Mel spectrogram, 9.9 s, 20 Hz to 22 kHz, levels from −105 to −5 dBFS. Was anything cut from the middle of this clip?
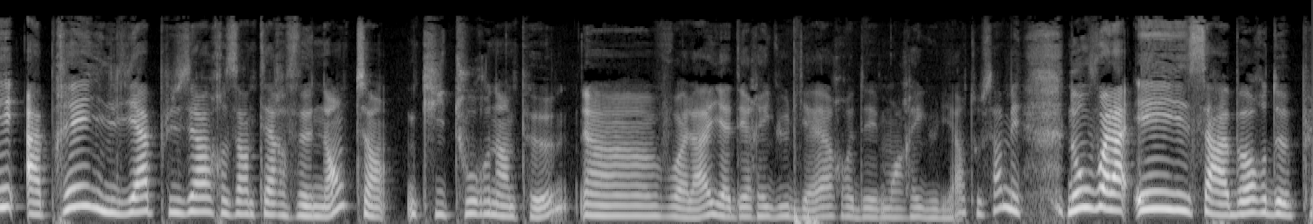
no; 0 cuts

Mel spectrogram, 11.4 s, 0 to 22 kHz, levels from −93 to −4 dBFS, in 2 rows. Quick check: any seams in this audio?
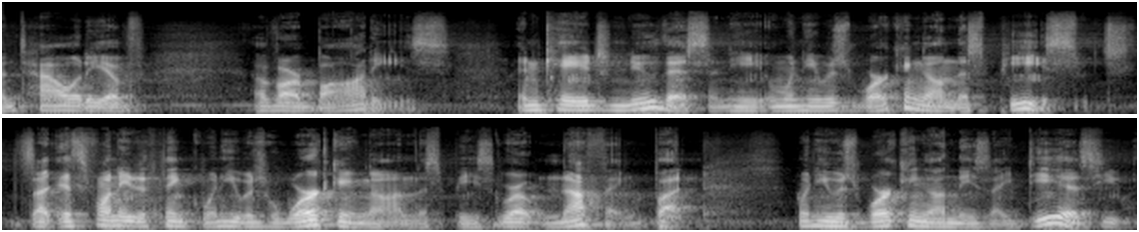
yes; 1 cut; at 8.1 s

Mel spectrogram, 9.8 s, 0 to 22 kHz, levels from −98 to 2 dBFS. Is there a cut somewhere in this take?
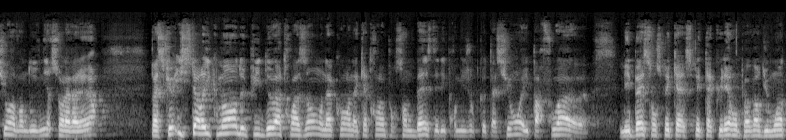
no; 0 cuts

